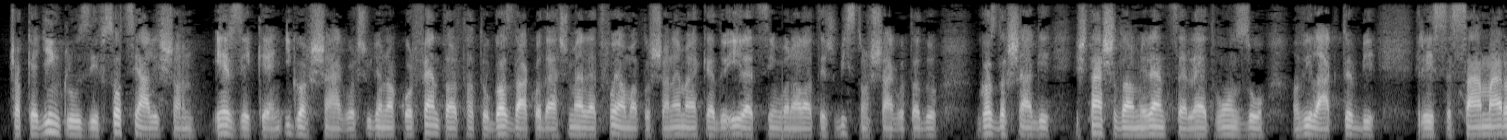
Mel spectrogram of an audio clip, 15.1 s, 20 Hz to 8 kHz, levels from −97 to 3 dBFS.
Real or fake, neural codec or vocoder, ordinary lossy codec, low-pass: real; none; none; 7.2 kHz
